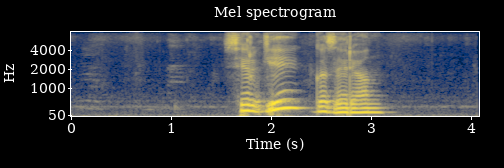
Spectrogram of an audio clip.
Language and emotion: Russian, neutral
